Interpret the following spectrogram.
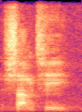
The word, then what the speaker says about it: Shang-Chi: So the sh in Shang-Chi, you're kind of doing like this, and then but your tongue is pressed up against the back of your teeth.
